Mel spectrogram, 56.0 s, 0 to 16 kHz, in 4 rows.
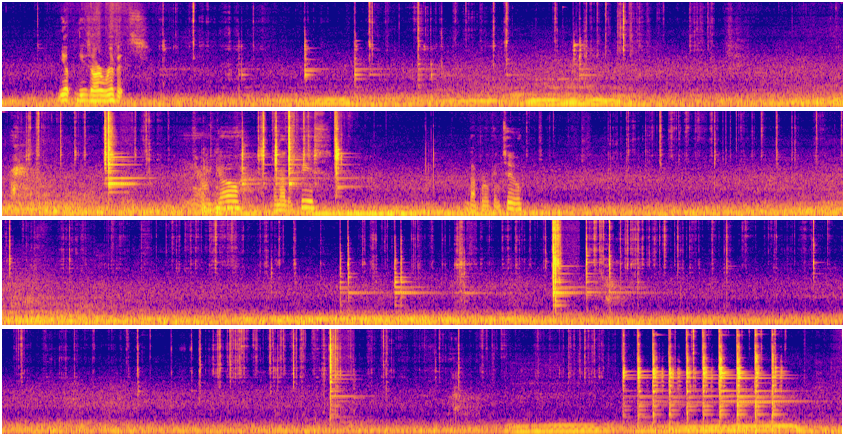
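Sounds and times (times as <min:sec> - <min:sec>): metallic clinks and taps: 0:01.4 - 0:12.2, 0:14.0 - 0:20.4, 0:22.7 - 0:56.0
sharp ringing metal strike: 0:52.4 - 0:55.8.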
